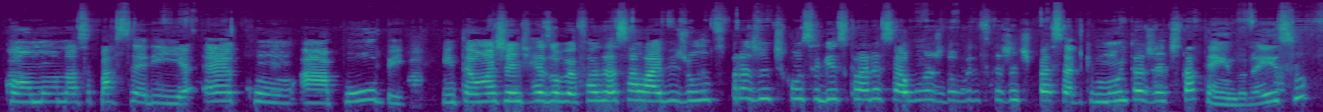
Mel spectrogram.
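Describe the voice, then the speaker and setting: A woman's voice: high-pitched, a little fast, hardly any pauses. A woman lawyer hosting a live video conversation, introducing her guest and explaining a legal aid project, often adding tag questions.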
